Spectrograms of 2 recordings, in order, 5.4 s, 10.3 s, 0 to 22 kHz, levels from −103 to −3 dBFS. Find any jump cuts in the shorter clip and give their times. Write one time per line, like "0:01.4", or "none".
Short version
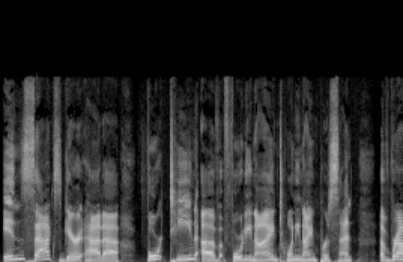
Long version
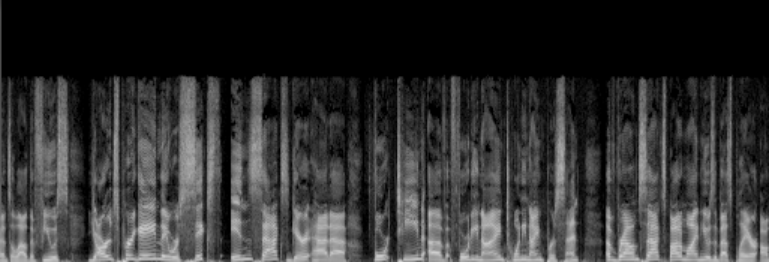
none

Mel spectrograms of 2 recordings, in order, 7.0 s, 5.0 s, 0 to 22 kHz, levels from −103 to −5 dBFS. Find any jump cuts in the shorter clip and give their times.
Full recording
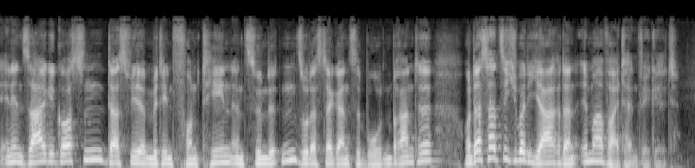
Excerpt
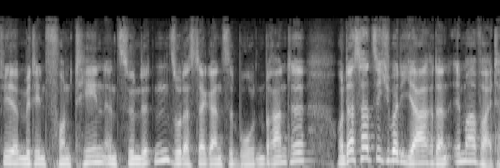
none

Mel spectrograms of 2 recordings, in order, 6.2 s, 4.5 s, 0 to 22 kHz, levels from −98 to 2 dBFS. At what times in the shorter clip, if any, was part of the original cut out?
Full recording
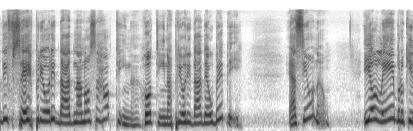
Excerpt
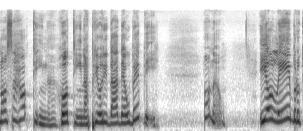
0:03.1

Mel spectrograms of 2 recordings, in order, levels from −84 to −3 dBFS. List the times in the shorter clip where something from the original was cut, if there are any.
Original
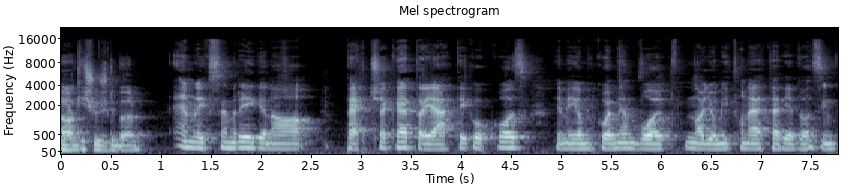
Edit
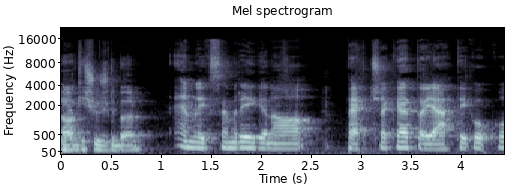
none

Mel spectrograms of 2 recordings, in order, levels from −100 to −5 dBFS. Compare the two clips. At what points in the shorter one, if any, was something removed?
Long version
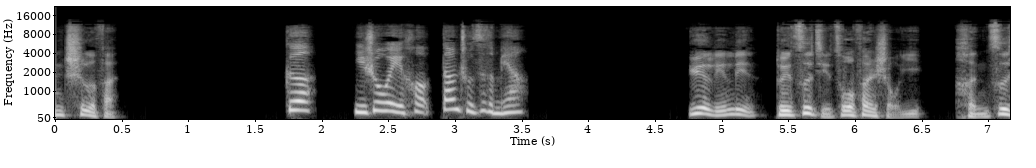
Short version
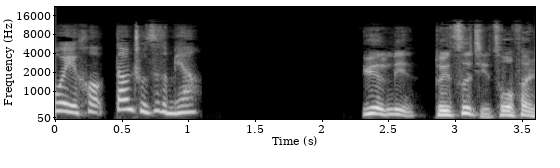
0:02.5

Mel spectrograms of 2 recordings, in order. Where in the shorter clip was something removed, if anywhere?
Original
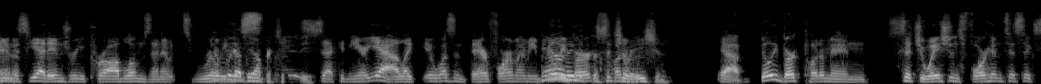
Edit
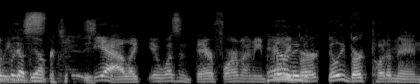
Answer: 0:00.9
0:03.2

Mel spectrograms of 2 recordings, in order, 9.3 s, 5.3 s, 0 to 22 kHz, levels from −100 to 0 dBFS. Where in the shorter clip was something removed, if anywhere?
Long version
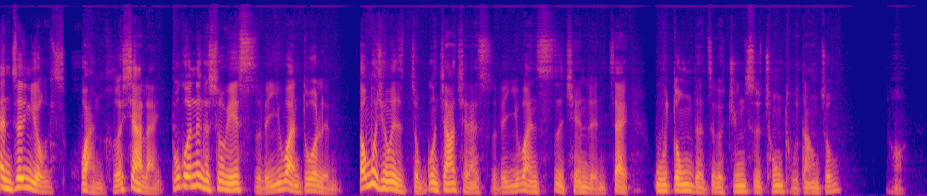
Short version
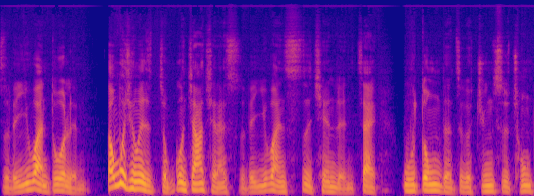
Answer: none

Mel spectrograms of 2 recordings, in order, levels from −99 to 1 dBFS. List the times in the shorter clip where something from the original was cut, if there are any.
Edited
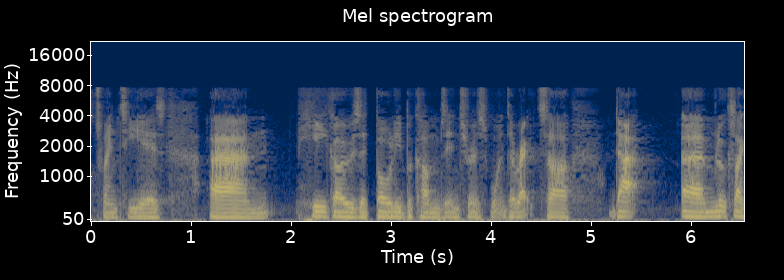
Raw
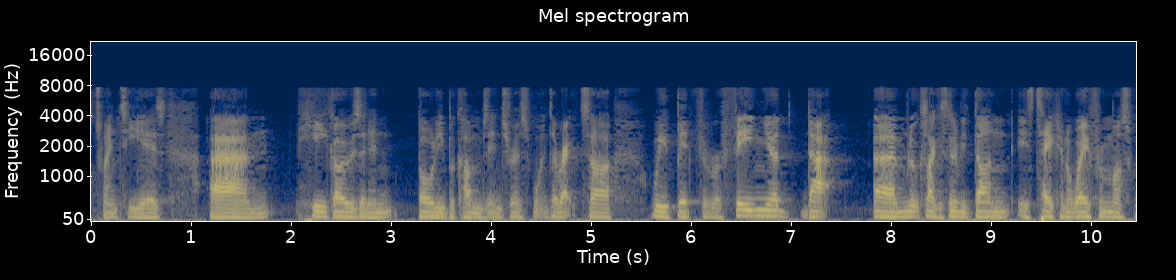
0:02.7
0:05.1

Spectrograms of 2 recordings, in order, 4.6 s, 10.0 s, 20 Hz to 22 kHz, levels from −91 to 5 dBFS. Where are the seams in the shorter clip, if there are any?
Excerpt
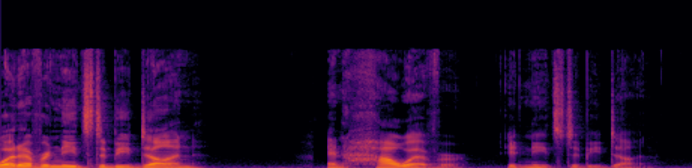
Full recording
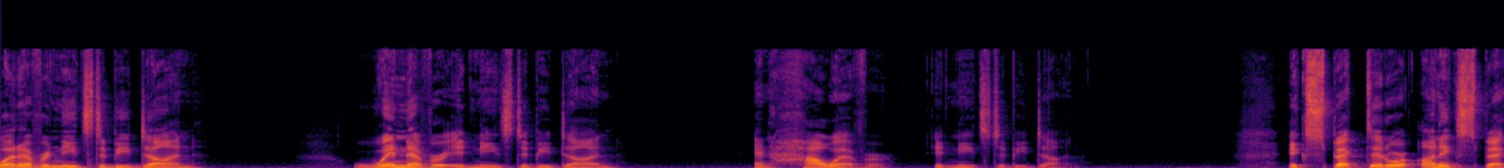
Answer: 0:02.1

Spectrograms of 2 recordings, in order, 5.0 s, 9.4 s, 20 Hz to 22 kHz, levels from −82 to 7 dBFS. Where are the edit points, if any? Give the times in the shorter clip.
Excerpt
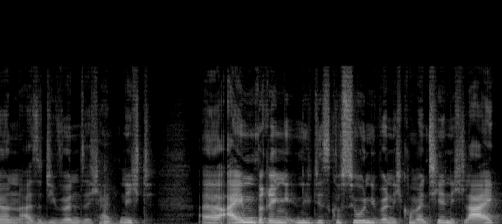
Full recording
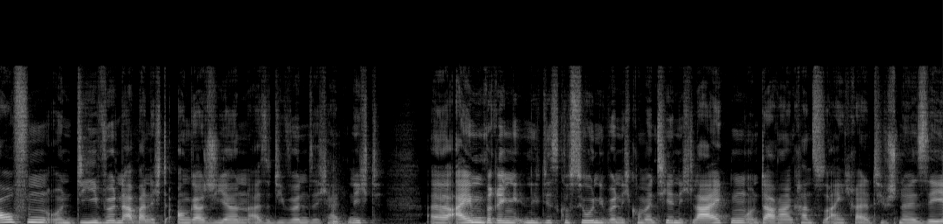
none

